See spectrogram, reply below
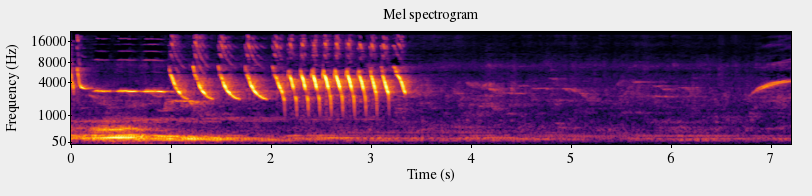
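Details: Canary in 'gacor' song meant to provoke other canaries into answering; a steady whistle, then a burst of rapid repeated downslurred notes speeding into a fast rattle, followed by quiet and one closing upslur.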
